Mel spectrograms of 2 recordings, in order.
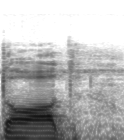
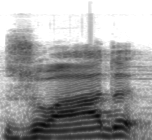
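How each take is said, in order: First: The name starts with a d sound. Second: The name starts with a z-like sound. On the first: This is how it is said in Arabic. "लेकिन वहाँ कहा जाता है दौद" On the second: This is how Urdu speakers say the letter name. "ज़्वाद या द्वाद कहते हैं हम लोग"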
